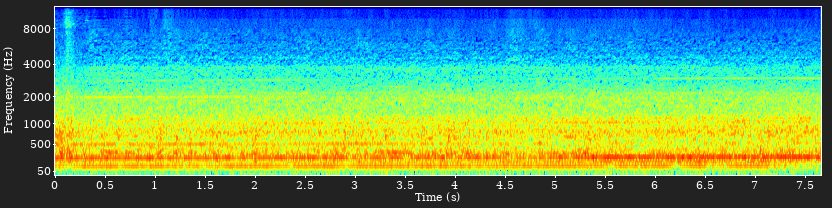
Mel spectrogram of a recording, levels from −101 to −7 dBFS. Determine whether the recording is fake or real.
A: real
